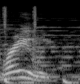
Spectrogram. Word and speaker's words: Brayley: Don't Pronounce your name, because he called you something. Brayley. Brayley. He said it right.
